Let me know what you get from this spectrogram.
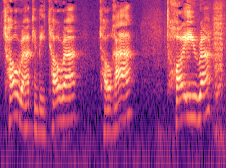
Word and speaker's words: Torah: and Torah also is Torah, not Torah, because in Hebrew, most words are accented in the last syllable, not the first syllable.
